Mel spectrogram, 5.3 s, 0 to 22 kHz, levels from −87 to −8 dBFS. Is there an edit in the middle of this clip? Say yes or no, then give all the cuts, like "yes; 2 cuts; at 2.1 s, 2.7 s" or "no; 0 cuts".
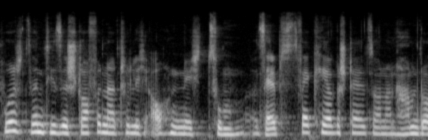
no; 0 cuts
